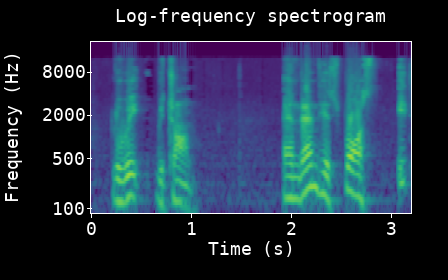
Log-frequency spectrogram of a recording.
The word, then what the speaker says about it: Louis Vuitton: S no sound, and then the N no sound. Louis Vuitton.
